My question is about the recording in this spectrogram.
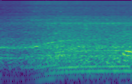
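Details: Mazda engine on a propane Yale forklift that had a crank-no-start problem, now running and being revved: it picks up cleanly and smoothly as the gas pedal opens, no stumble. The propane regulator diaphragm moves with the throttle; fuel delivery sounds healthy.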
